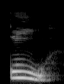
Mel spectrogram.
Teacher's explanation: हमारी जबान पीछे से उठ रही है और ये मुफख्खम लेटर है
